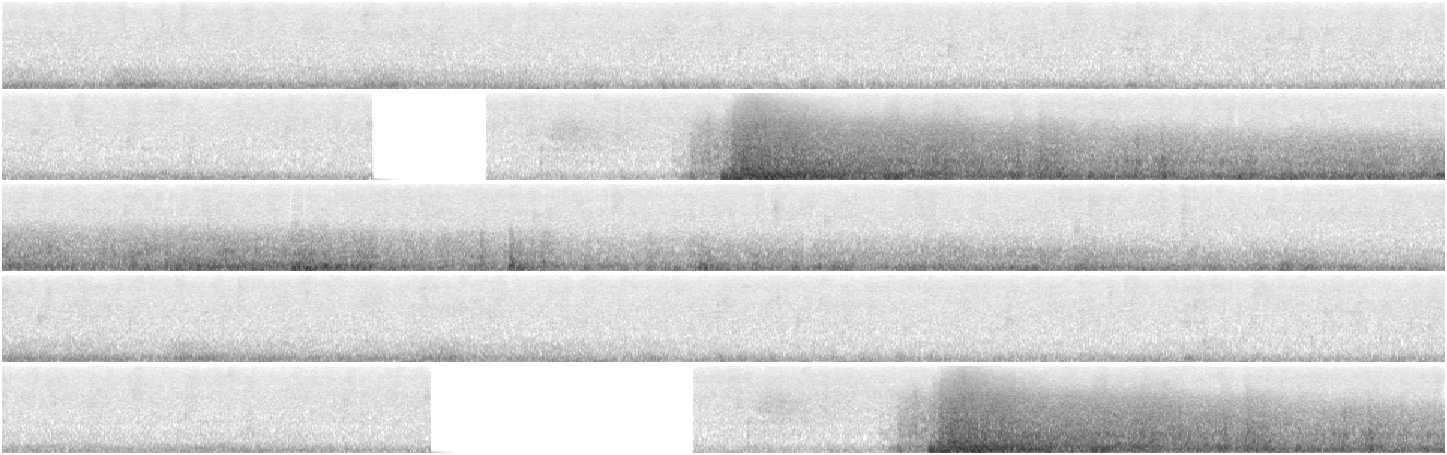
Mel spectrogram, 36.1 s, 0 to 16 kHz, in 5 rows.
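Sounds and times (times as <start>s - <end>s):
rain hiss: 0.0s - 31.0s, 32.3s - 36.0s
thunderclap rumbling: 10.6s - 24.7s, 33.3s - 36.0s.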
